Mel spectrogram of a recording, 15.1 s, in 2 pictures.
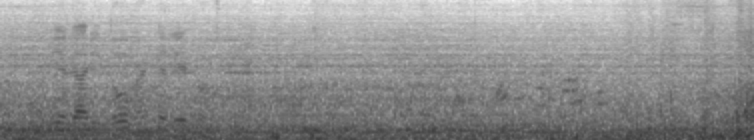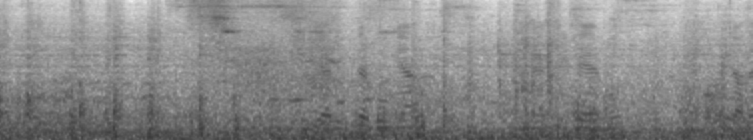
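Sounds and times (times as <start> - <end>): train rumble on board: 0.0 - 15.0
wheels clacking over rail joints: 6.4 - 15.0.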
